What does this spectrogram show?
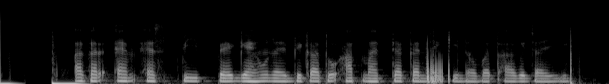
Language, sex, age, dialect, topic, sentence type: Hindi, male, 18-24, Garhwali, agriculture, statement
